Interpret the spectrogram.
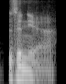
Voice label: "zinnia", British

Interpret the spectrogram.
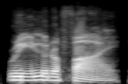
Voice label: "reunify", American

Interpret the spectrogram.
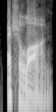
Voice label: "echelon", American

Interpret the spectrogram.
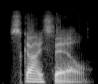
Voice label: "skysail", American

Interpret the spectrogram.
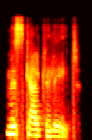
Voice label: "miscalculate", Indian

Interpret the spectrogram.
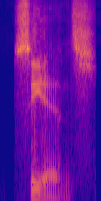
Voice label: "seance", American

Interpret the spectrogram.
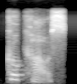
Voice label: "cookhouse", Indian

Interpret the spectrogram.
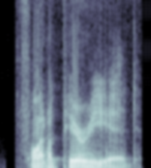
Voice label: "Photoperiod", American

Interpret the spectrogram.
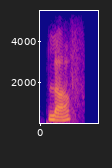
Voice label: "luff", Indian

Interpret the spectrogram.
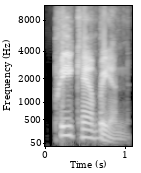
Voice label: "Precambrian", American

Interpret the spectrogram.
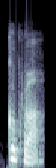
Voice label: "cookware", Indian

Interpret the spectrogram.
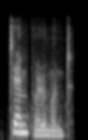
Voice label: "temperament", Indian

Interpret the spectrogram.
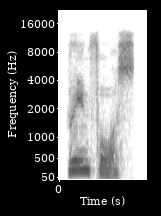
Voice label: "reinforce", Indian

